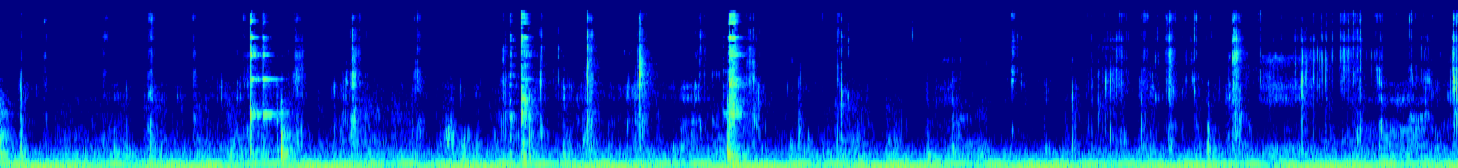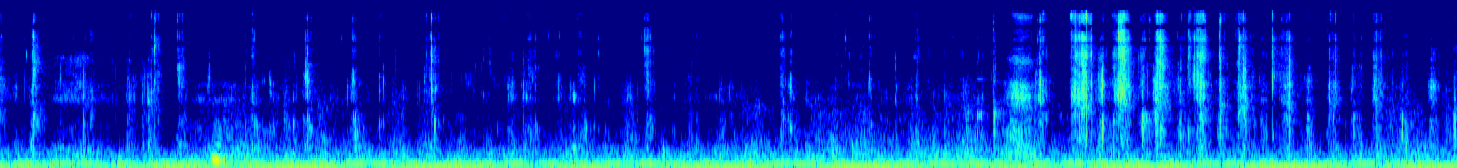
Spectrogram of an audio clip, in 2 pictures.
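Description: Close-miked chewing of a person eating beef ribs and rice by hand, with scattered sharp mouth clicks, over a low steady hum.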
